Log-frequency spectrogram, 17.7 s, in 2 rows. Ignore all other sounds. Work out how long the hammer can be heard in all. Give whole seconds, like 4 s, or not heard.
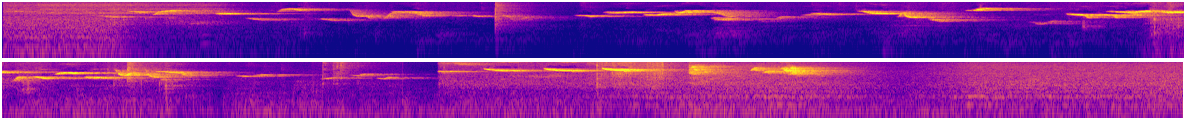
not heard.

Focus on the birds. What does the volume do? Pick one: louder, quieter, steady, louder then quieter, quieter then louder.
louder.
